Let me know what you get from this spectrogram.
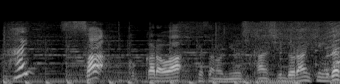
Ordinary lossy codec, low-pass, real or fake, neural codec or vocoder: none; none; real; none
